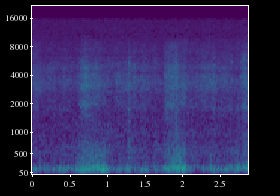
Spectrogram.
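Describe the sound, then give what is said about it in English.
A small electric seaside train of the Volks Railway rumbles past a nudist beach, a steady rolling clatter that swells twice, with breezy outdoor hiss underneath and no voices. “That's the Volks Railway. Going past the nudist beach.”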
